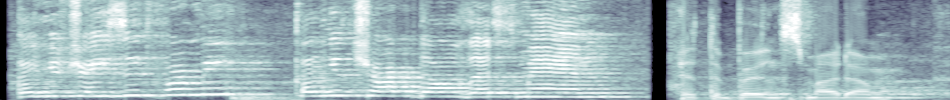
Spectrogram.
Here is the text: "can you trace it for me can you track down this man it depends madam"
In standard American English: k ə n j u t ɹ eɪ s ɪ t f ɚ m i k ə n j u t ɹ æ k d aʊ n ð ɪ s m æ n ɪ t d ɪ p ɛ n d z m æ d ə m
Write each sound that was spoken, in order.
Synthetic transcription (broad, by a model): k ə n j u t ɹ eɪ s ɪ t f ɚ m i k ə n j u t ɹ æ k d aʊ n ð ɪ s m æ n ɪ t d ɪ b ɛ n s m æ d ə m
